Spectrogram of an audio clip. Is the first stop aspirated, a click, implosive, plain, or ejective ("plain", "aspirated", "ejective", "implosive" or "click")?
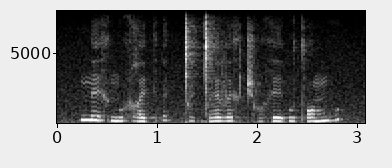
plain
